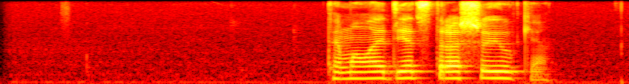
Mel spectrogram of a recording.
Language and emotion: Russian, neutral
